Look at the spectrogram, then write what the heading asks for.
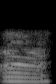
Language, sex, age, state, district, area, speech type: Malayalam, female, 45-60, Kerala, Wayanad, rural, conversation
